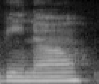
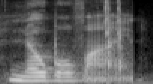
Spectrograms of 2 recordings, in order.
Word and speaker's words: Noble Vine: Veno. No, every single time I say this name wrong, it is Noble Vine.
